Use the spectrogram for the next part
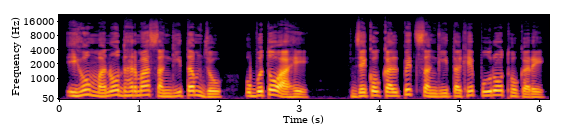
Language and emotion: Sindhi, neutral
